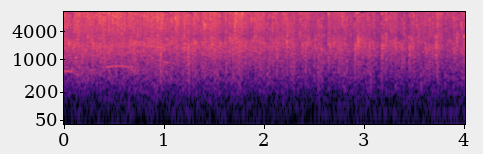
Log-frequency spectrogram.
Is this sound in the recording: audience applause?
yes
